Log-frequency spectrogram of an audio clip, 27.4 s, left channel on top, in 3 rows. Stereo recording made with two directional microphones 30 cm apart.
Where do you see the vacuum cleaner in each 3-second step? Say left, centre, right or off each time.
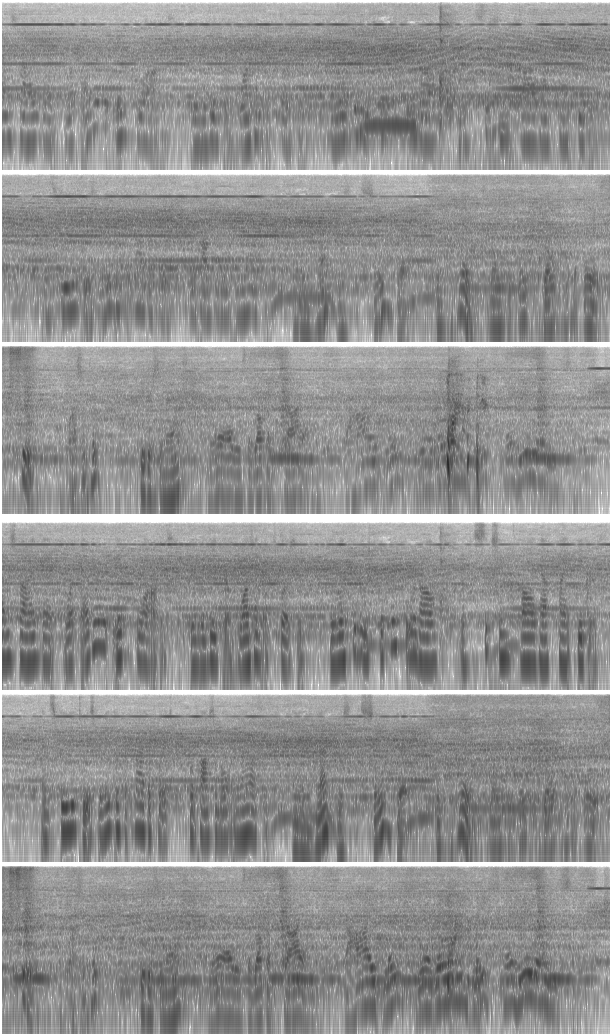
right, centre, left, left, centre, right, right, right, right.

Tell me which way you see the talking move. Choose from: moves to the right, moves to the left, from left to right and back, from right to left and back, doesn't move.
from right to left and back.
